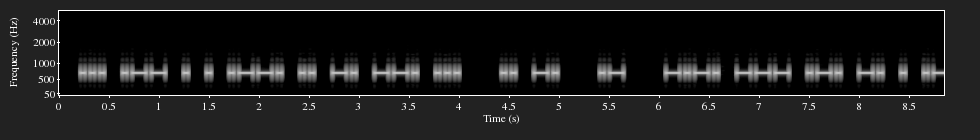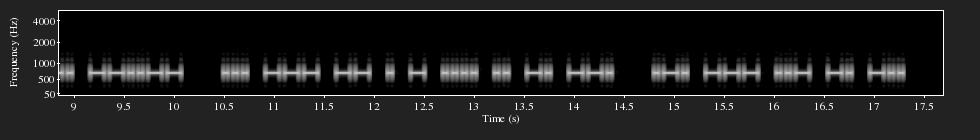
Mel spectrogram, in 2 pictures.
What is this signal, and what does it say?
Morse code, heard as a keyed tone, about 25 wpm, 700 Hz. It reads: SWEEPINGS IN A CORNER, SOMETHING ROUND
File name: Pinocchio / Pinocchio ch5 20 25 ik1hge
